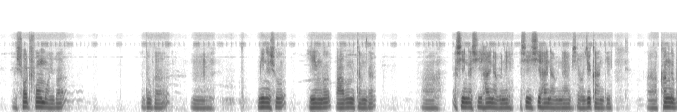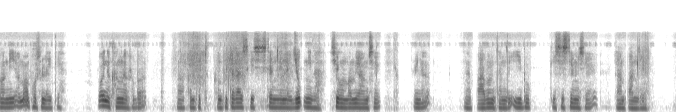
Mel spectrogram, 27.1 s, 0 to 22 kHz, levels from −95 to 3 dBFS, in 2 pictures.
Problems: background sounds at intervals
